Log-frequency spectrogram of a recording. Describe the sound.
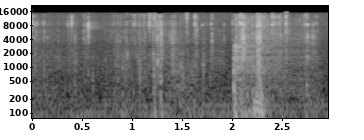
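Seat belt unbuckled aboard a spacecraft in a 1954 radio drama: a few soft rustling clicks and scrapes, the strongest cluster near the end, over a low steady hum.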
